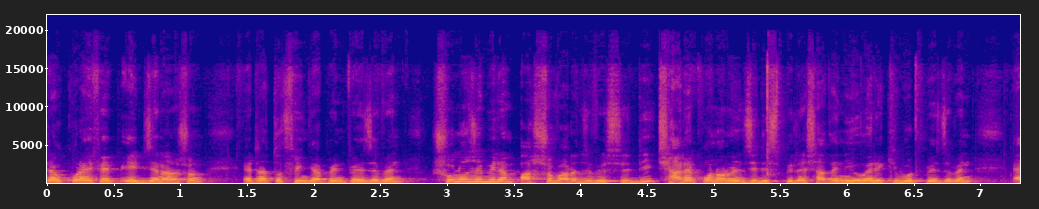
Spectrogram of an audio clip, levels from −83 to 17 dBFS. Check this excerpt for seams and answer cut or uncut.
uncut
